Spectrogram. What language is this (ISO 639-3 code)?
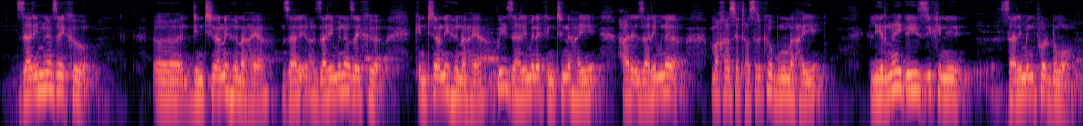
brx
